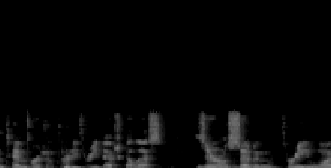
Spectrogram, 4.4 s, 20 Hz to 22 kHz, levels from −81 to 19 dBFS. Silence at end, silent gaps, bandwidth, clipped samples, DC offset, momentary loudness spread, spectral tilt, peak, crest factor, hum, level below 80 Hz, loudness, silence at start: 0 s; none; 7.8 kHz; under 0.1%; under 0.1%; 11 LU; -4 dB/octave; -16 dBFS; 22 dB; none; -52 dBFS; -39 LUFS; 0 s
